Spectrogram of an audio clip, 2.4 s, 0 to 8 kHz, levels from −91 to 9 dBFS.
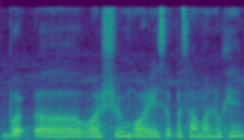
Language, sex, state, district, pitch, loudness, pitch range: Hindi, female, Arunachal Pradesh, Longding, 220 Hz, -15 LUFS, 210-235 Hz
